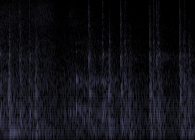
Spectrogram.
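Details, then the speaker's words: Honda Odyssey with battery going dead overnight, ignition off: sharp irregular clicks from a relay cycling in the sliding door area, cause of the parasitic battery drain. "definitely in the door and then there's a noise back here like just the clicking yeah"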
